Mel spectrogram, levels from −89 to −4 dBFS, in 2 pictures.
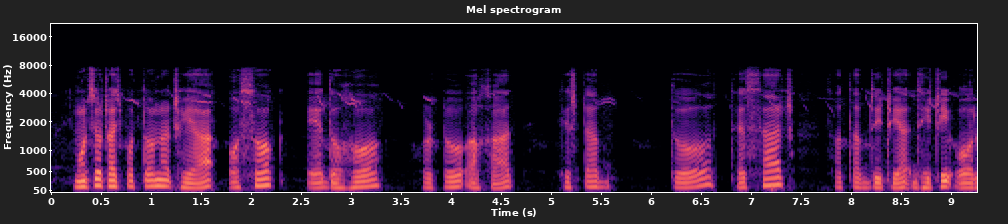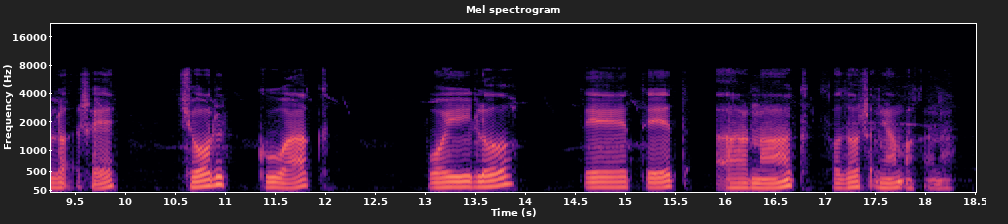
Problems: background sounds at intervals, low volume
